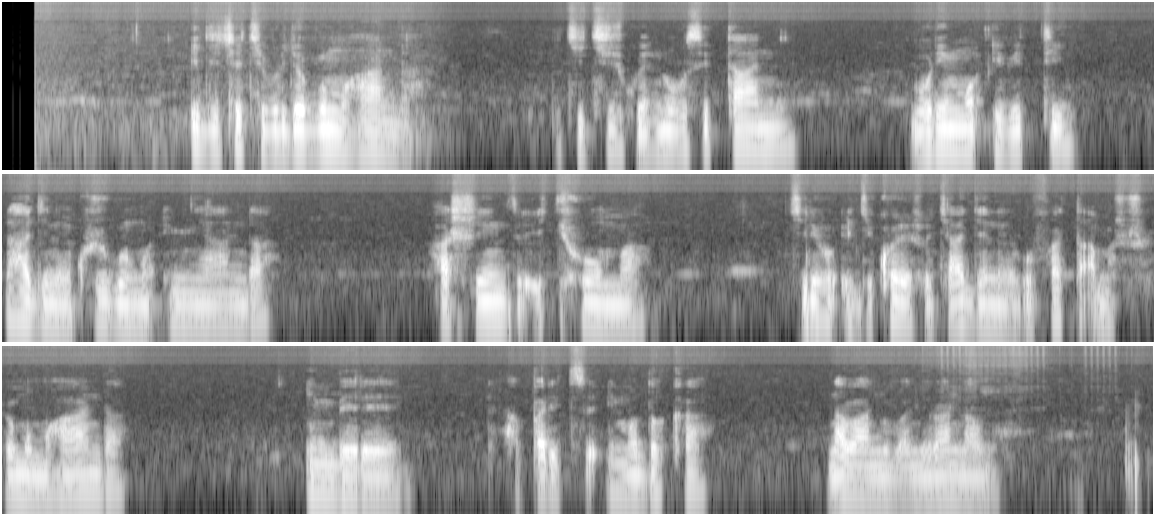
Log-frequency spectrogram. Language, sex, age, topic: Kinyarwanda, male, 18-24, government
